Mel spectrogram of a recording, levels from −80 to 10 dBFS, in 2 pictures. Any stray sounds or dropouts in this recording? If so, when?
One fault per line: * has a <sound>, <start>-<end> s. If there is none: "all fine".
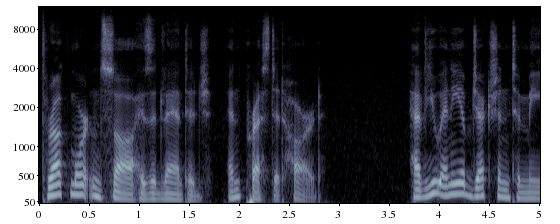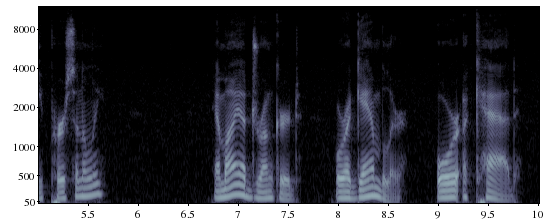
all fine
